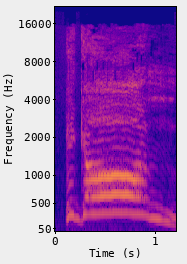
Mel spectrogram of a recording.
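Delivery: high, loud furious scream. A narrator's reading. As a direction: blast them out of the room. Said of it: "the cold Duke screamed".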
